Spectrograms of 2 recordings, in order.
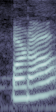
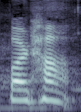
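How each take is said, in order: First: पढ़ा said loud with a flapped ढ़, rising; पढ़ा with the breathy flap ढ़, louder; pronunciation demo. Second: पढ़ा said loud with a hard ड, falling; पढ़ा with a plain stopped ड, falling tune; pronunciation demo. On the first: Teacher demonstrating पढ़ा loudly with the ढ़ sound. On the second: Teacher contrasting the ड sound in पढ़ा for pupils. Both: Shown as a demonstration. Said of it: "शब्दों का उच्चारण कीजिए और इनमें अंतर पहचानिए".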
